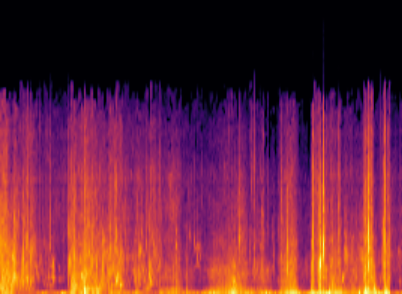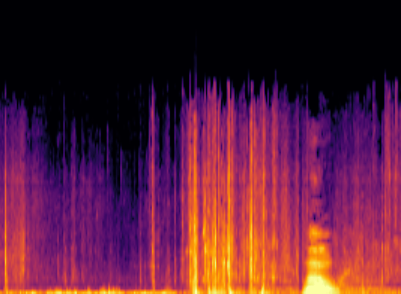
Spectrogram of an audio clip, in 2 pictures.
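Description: Water splashing as a hand grabs a hooked cod beside a plastic kayak, then irregular knocks, clicks and rustling as the fish is handled on the kayak's deck. Shortly before the end, a brief voice sound falls steeply in pitch.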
